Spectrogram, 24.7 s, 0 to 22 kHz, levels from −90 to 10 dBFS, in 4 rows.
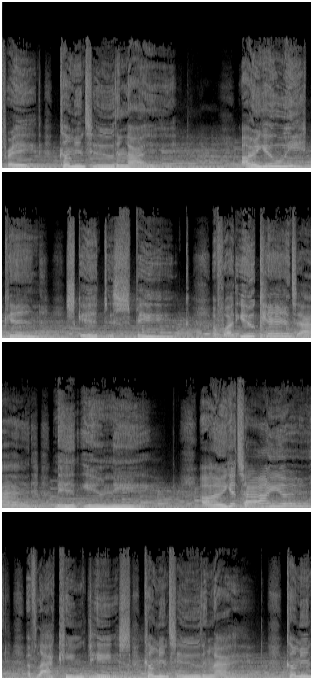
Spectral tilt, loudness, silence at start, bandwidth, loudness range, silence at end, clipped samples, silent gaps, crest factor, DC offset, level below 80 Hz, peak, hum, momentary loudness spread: -4.5 dB/octave; -24 LUFS; 0 s; 17.5 kHz; 2 LU; 0 s; under 0.1%; none; 16 dB; under 0.1%; -48 dBFS; -8 dBFS; none; 9 LU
